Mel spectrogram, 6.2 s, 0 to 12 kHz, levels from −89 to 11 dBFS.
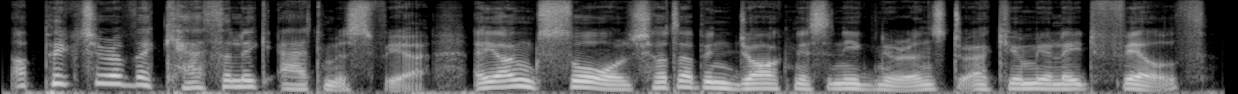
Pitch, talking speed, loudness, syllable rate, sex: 150 Hz, 175 wpm, -16 LUFS, 5.8 syllables/s, male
